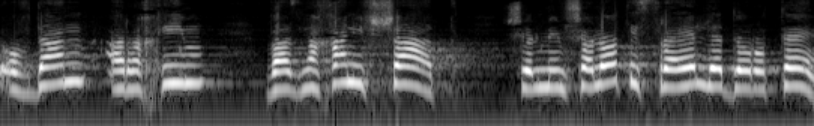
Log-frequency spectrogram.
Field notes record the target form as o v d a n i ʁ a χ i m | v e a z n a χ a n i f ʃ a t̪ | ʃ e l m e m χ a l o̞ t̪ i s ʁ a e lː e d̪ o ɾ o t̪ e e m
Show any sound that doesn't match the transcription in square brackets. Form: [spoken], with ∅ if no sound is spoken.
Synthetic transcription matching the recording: o v d a n [a] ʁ a χ i m | v e a z n a χ a n i f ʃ a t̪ | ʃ e l m e m [ʃ] a l o̞ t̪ i s ʁ a e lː e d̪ o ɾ o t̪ e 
